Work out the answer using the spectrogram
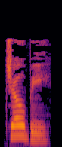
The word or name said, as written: jobey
